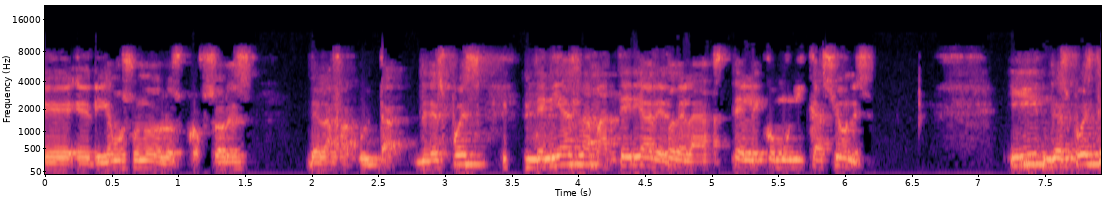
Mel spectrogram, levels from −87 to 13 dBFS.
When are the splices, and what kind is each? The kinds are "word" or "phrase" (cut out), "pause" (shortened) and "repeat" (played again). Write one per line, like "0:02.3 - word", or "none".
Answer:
0:04.7 - word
